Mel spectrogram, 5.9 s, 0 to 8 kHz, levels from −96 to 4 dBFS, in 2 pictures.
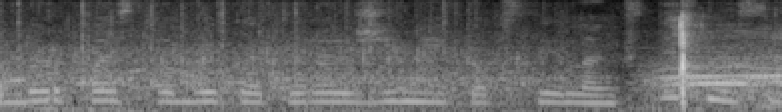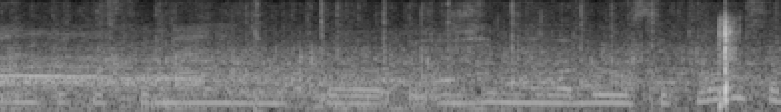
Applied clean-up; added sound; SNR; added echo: none; Crowd + Telephone; -5 dB; none.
